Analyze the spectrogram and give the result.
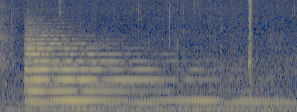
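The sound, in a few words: bell sound from the video game Slay the Spire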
